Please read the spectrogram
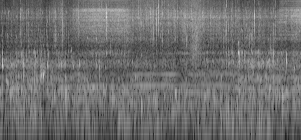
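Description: Underwater sound picked up by the camera: a scuba diver's exhaled bubbles gurgling, with constant small crackles and clicks and a faint steady hum.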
